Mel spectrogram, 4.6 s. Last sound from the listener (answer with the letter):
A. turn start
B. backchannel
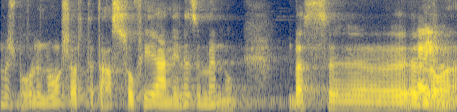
B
